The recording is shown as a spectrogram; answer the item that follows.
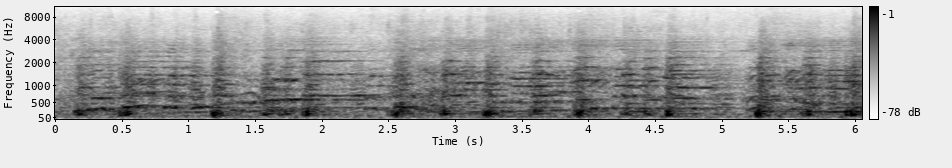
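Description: Brass band music with held notes over a steady drum beat.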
